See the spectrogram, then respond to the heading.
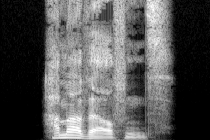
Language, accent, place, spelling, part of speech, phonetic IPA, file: German, Germany, Berlin, Hammerwerfens, noun, [ˈhamɐˌvɛʁfn̩s], De-Hammerwerfens.ogg
- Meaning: genitive singular of Hammerwerfen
